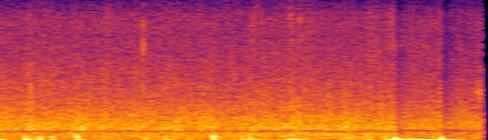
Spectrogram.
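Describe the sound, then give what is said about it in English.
Heavy rain pours down at a dojo in a steady, dense hiss that fills the whole clip, with a few low thuds and rumbles rising briefly near the end. No one speaks. “Started to give a bit of a pour here in the dojo.”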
